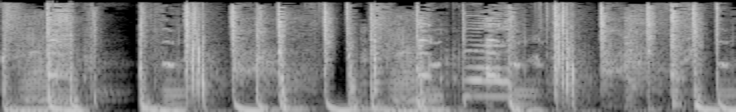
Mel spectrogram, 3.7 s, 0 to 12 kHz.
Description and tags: Hiphop/beats made with flstudio12/reaktor/omnisphere2
loop, pack, 130bpm, hop, trip, hip, beat, glitch, drumloop, drum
